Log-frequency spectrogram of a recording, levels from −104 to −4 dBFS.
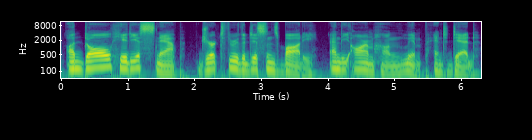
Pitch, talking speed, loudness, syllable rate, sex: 100 Hz, 150 wpm, -20 LUFS, 3.5 syllables/s, male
